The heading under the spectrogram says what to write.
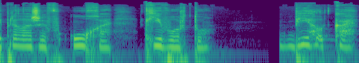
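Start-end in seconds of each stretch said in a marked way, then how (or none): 2.8-3.6 barely audible dying whisper; faint whisper. Acted. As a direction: breathe the name out with no voice. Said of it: "едва слышно шепнул он". (едва слышный шёпот)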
